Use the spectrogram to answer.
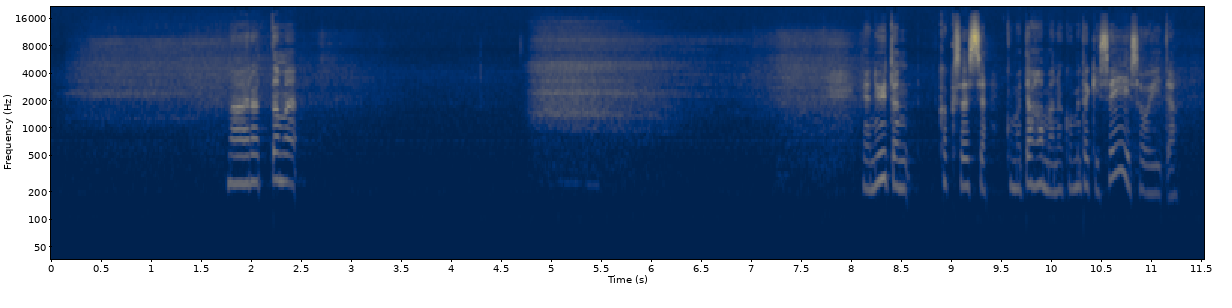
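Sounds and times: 
soft airy inhale through the nose during a guided breathing exercise: 0.2s - 1.8s, 4.8s - 8.1s
speech: 1.8s - 2.6s, 8.1s - 11.4s.

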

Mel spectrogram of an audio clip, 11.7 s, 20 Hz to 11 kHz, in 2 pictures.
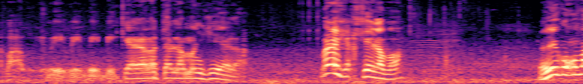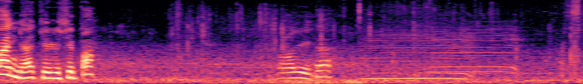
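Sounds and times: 
outdoor noise: 0.0s - 11.6s
speech: 0.5s - 2.6s, 3.2s - 4.2s, 5.4s - 6.9s, 8.6s - 9.2s
calves mooing: 9.4s - 11.1s.

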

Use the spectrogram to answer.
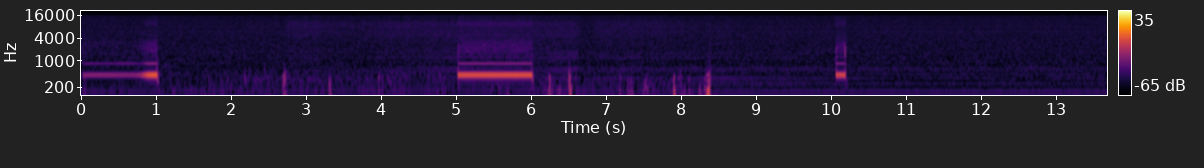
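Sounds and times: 
electronic telephone ringback tone of an unanswered call: 5.0s - 6.0s.

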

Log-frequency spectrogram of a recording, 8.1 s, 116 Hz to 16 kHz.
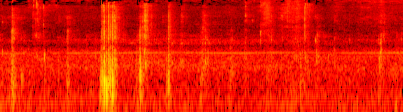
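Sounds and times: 
almonds being chewed: 0.0s - 6.8s.

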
